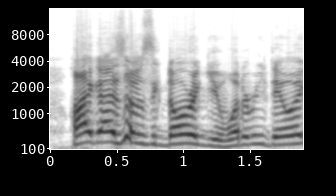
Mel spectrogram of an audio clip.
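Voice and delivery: shrill, very high, very loud voice. Retelling what a team member says mid-match: imitating a teammate. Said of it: "one of your team members goes like".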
